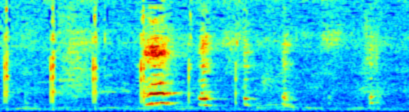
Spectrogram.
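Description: A person's short high-pitched squealing laugh about three quarters of a second in, with fainter laughter around it.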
